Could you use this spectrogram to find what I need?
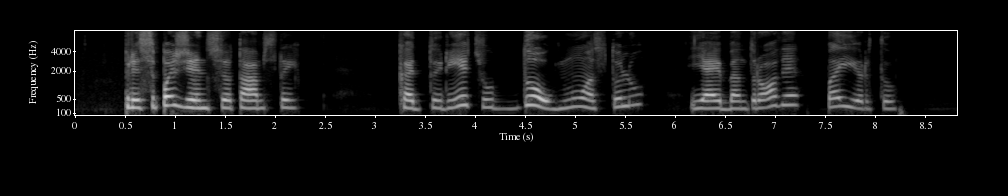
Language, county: Lithuanian, Šiauliai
